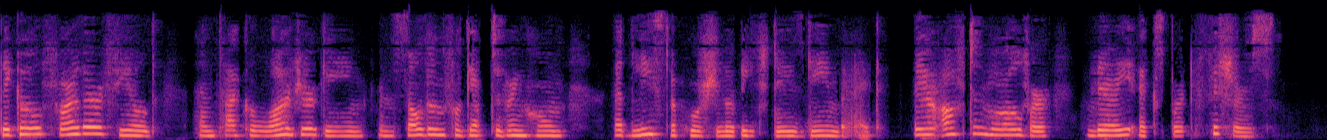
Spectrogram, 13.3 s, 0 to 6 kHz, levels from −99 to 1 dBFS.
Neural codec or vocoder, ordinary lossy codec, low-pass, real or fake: codec, 44.1 kHz, 2.6 kbps, DAC; AAC, 24 kbps; 5.4 kHz; fake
